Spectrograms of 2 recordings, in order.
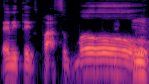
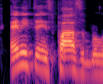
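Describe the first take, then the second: First: It is said in a put-on imitation voice. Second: It is said in the speaker's ordinary voice.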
